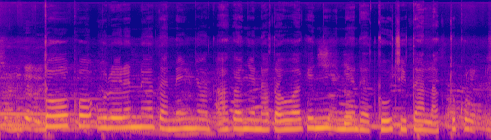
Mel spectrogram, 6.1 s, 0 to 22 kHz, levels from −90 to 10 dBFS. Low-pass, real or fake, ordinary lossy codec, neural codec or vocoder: none; real; none; none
